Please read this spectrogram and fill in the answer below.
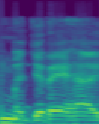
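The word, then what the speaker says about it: مجريها: Bismillahi majroha tulisannya, tapi dibaca bismillahi majreha itu ada tandanya imalah.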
